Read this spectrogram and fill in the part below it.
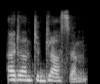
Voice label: "odontoglossum", Indian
